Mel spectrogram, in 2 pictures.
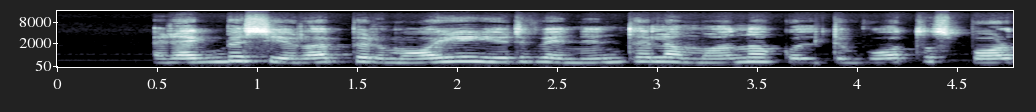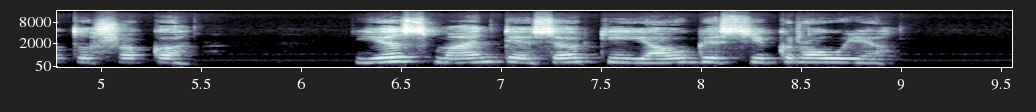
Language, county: Lithuanian, Šiauliai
